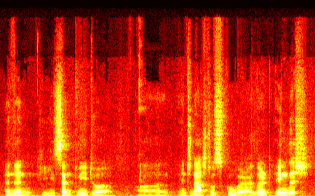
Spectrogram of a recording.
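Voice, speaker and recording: A man's voice: medium pitch, a little fast, dark tone, slight background noise. A man in his forties whose first language is Japanese, talking as a company CEO in a podcast interview, chatty and telling stories with small laughs. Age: 40s. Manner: chatty storyteller, laughs between phrases, rambling. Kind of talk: casual interview conversation.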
